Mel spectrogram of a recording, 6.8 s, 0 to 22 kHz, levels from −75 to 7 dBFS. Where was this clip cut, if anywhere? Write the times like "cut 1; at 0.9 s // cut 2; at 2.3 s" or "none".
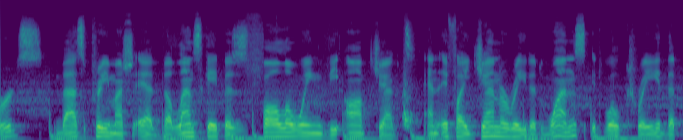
cut 1; at 2.5 s // cut 2; at 4.1 s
